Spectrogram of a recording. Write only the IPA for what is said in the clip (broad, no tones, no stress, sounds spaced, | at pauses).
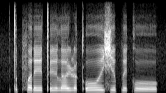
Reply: t ə p f ɐ ɾ e tʼ ɪː l ɐː ɪ̯ ɭ ɐ kʼ oː ɪ̯ ɕ ɪ p e k oː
